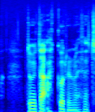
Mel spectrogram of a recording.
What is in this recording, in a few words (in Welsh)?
"agor", Welsh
